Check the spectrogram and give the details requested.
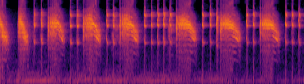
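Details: Long-tailed shrike sounds for a silent shrike's therapy: loud harsh downslurred squawks alternating with quick clipped notes, repeated in a steady rhythm.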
